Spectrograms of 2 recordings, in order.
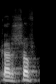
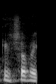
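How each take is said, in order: First: The first vowel sounds like 'a'. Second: The first vowel sounds like 'i'. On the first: "কারশফ কিরশফ একই কথা" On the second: "অনেক সময় কেউ কেউ কিরশফও বলে"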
